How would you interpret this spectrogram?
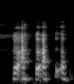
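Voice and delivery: sudden loud laugh; burst of laughter. Real, not acted.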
